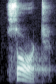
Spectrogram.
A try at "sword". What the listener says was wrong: Yeah, I'd say he didn't pronounce the W, so he pronounced it as a sword. But the ending was wrong, right?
